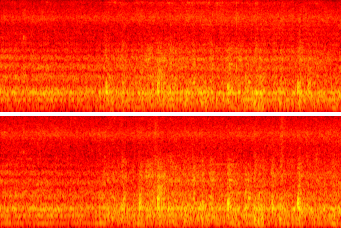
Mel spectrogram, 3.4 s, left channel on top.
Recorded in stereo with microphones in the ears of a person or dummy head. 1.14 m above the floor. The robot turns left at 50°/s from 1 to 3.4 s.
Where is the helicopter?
35° left (ahead or behind); by 3.4 s 15° left (ahead or behind).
